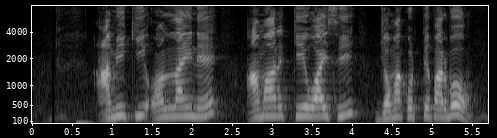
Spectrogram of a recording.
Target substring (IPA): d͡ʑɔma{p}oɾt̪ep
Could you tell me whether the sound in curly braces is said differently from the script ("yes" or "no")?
yes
